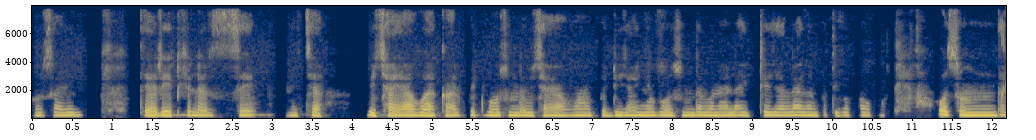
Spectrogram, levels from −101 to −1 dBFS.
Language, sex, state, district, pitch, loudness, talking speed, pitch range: Hindi, female, Uttar Pradesh, Hamirpur, 225 Hz, -20 LUFS, 145 wpm, 215-230 Hz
